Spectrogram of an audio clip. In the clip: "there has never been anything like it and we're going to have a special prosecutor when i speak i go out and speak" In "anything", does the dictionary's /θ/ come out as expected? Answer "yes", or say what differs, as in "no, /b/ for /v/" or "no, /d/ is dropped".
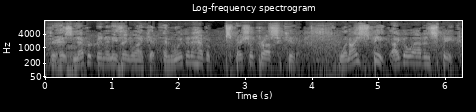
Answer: yes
